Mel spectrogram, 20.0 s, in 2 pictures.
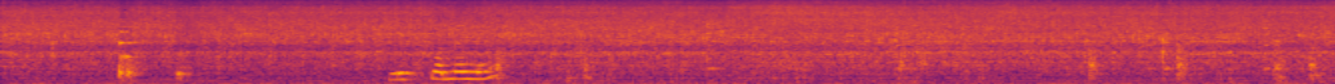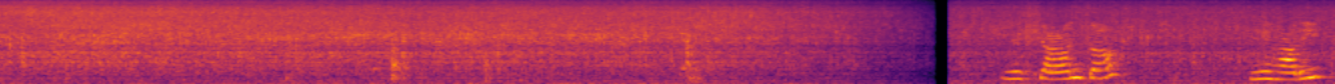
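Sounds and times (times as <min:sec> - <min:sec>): chicken sizzling in hot oil: 0:00.0 - 0:20.0
wooden spoon scraping a pot: 0:03.7 - 0:11.2.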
